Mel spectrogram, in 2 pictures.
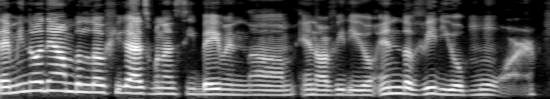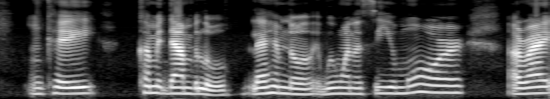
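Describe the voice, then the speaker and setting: Speaking fairly slowly with a non-native accent, a woman has a fairly low pitch, a bright, sharp tone and lively intonation. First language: not English. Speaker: family vlogger. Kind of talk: cooking vlog. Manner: casual, chatty.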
